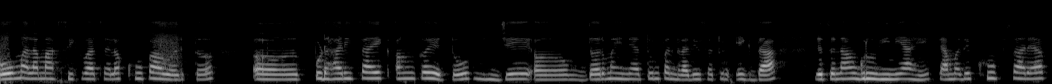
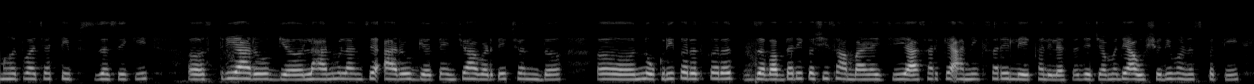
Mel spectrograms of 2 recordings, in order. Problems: constant background noise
